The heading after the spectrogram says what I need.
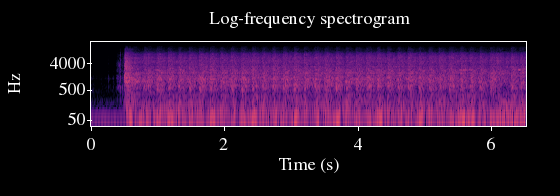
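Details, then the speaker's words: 1995 Plymouth Neon, low mileage, sat long in a garage, fuel pump priming: steady crank with ragged, uneven puffs that never catch; owner says it's firing on one cylinder; crank, no start. "She wants to. She's gonna, y'all. She's gonna take a minute. She will, though. She's like firing on one cylinder."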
